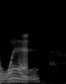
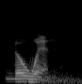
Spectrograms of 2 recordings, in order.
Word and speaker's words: Nguyen: 2-1 on the win, whose last name is spelled the same as Brandon Nguyen, but pronounced differently. Brandon's last name pronounced Win, Ian's last name No Win.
